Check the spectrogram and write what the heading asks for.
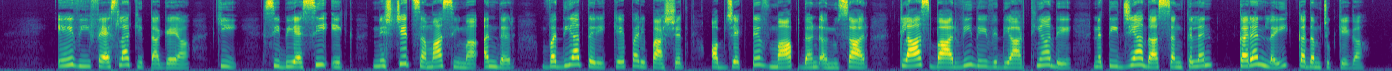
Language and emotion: Punjabi, neutral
